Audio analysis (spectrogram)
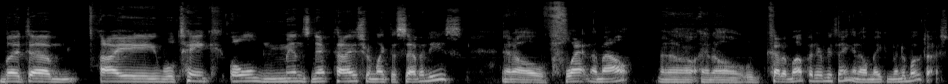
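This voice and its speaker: A man with an American accent speaks at a moderate pace and a medium pitch. His voice is somewhat breathy, with ordinary pitch variation. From US South, Alabama. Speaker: TV morning show host. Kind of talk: casual interview chat. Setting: TV studio. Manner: chatty storytelling with fillers.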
